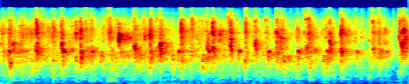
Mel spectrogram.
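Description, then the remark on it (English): An audience at an evening event applauds itself for coming out, eating the food and having fun, a dense, even wash of many hands clapping at once for several seconds with no talking over it. “Please give yourselves a round of applause for coming out and eating the food and having fun.”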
